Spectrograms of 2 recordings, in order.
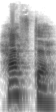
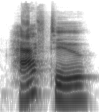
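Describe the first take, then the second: First: The words are blended into a reduced form. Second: Both words are said fully and separately.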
